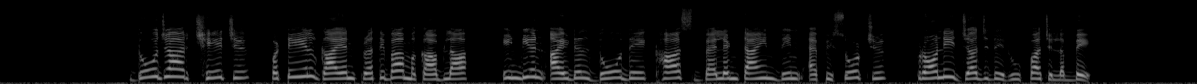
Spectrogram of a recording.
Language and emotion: Dogri, neutral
